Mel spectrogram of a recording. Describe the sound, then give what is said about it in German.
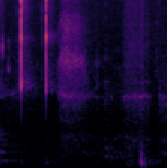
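Two sharp finger snaps in quick succession, bright and crisp, followed by a soft low thump over a faint, murky background with no clear speech. “Die Lehrer würde jetzt sagen, der, der schnippt, den nimmt man sicher nicht dran.”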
